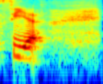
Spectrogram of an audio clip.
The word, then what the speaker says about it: see ya: See ya. See ya, because it's the American version in which you isn't always pronounced you, but it's pronounced ya.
